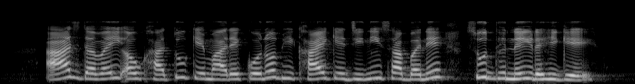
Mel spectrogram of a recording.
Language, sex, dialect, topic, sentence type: Chhattisgarhi, female, Western/Budati/Khatahi, agriculture, statement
